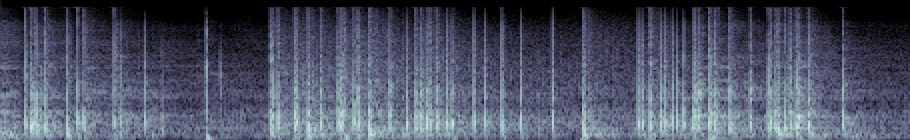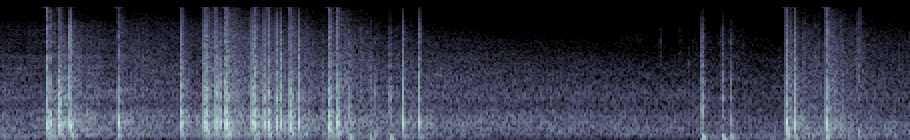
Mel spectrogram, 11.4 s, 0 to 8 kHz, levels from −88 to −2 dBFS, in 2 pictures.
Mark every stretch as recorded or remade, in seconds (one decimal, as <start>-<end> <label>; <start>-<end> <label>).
0.0-1.7 remade; 1.7-4.2 recorded; 4.2-6.5 remade; 6.5-11.4 recorded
